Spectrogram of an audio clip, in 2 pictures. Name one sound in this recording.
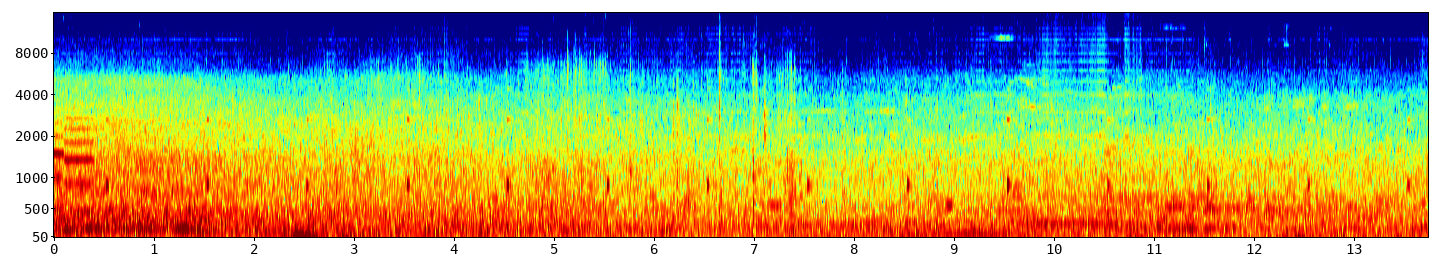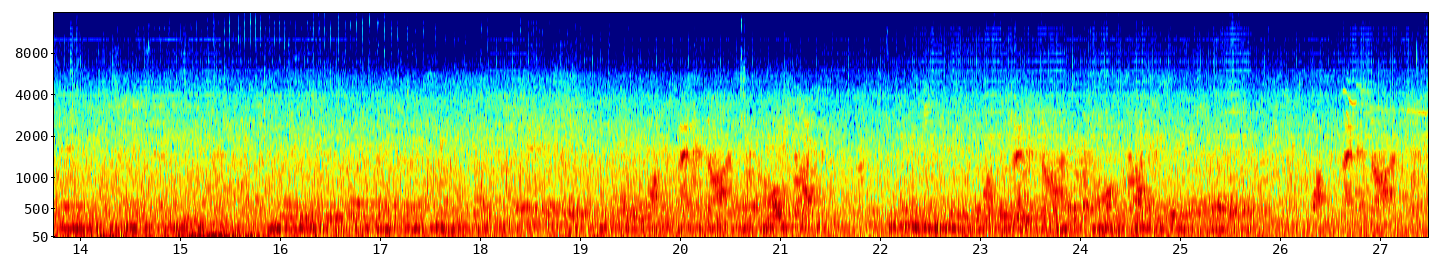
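Busy city traffic hums steadily outdoors.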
